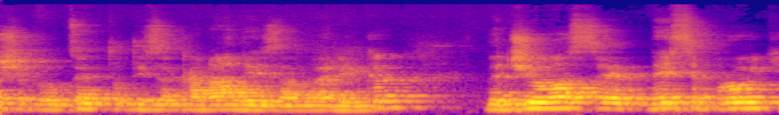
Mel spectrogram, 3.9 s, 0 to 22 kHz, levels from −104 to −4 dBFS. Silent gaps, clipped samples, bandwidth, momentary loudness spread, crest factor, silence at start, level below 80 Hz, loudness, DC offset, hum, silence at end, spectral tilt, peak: none; under 0.1%; 13.5 kHz; 12 LU; 16 dB; 0 s; -66 dBFS; -17 LUFS; under 0.1%; none; 0 s; -6.5 dB/octave; 0 dBFS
